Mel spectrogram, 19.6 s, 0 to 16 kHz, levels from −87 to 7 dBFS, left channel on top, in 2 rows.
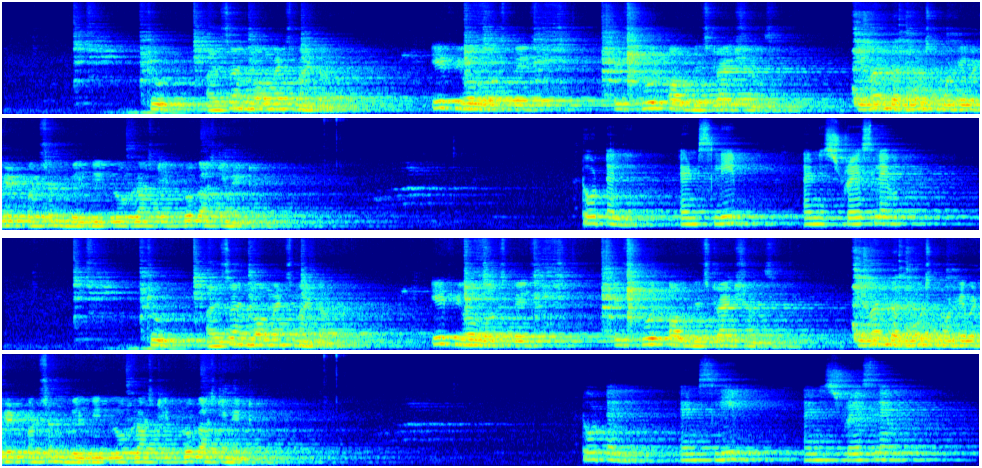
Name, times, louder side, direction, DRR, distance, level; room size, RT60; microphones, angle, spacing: voice 1, 0.7-3.3 4.3-5.7 6.0-7.7 8.5-12.2, equal, 15° right, 0 dB, 0.8 m, -26 dB
voice 2, 15.6-16.2 16.6-17.2 17.8-18.7, left 3 dB, 45° left, 4 dB, 0.6 m, -31 dB
13.0 x 10.5 x 2.5 m, 2.9 s
head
